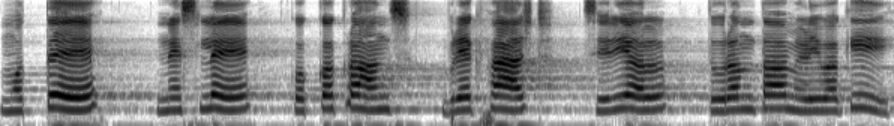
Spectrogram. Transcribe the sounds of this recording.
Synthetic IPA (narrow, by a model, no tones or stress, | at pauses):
mot̪ːe | nesle | kokːɔkɾənt͡ʃ | bɾekpʰasʈ | siɾijəlt̪uɾənt̪ɔmiɭiβɔki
